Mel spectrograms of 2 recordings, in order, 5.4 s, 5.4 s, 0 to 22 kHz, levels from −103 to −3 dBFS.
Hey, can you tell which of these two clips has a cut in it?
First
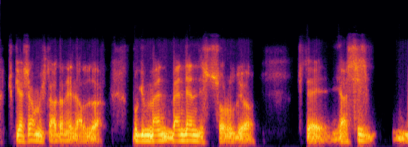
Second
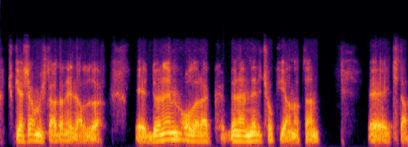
second; 1 cut; at 1.7 s

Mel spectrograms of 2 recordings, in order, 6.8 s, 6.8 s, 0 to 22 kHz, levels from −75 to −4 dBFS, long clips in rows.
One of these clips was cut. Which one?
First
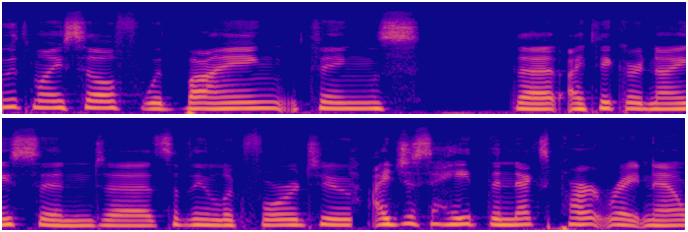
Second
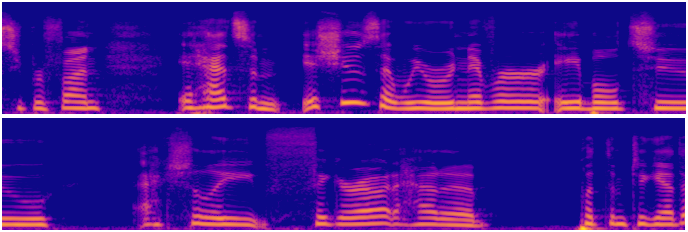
first; 1 cut; at 5.1 s

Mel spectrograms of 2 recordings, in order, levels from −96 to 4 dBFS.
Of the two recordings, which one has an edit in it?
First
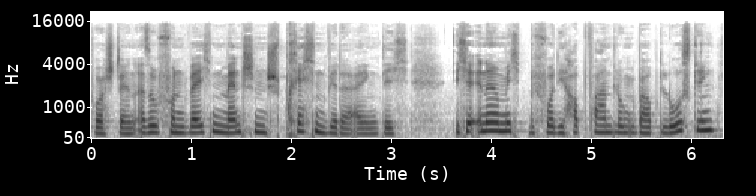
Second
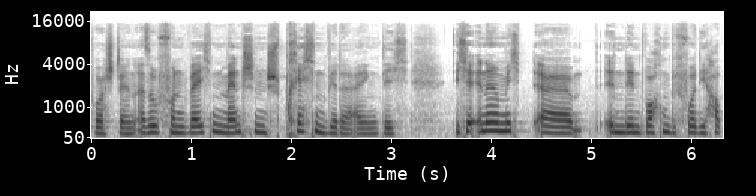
first; 1 cut; at 4.4 s

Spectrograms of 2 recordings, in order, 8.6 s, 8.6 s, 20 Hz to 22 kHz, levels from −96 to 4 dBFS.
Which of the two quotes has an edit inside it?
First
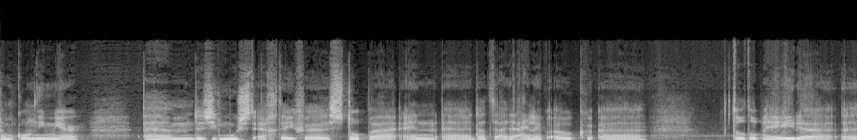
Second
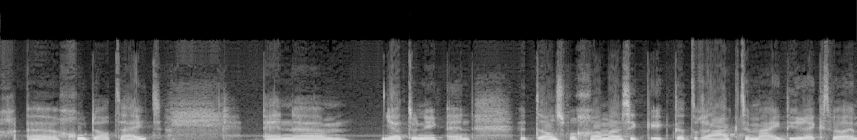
second; 1 cut; at 4.5 s

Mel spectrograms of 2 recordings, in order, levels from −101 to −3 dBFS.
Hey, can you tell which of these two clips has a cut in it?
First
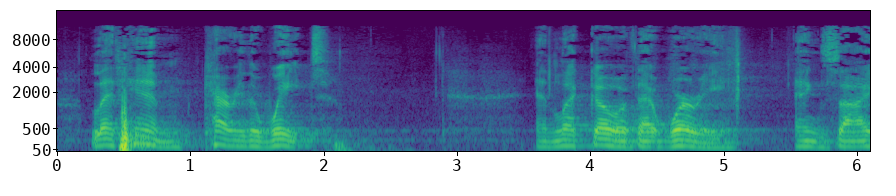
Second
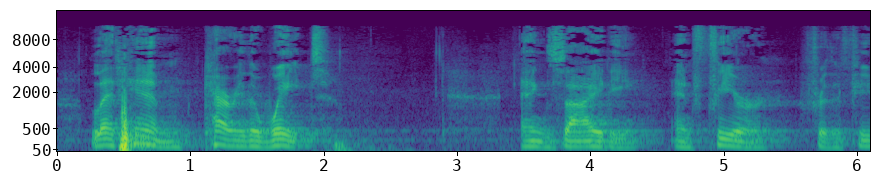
second; 2 cuts; at 3.3 s, 4.5 s

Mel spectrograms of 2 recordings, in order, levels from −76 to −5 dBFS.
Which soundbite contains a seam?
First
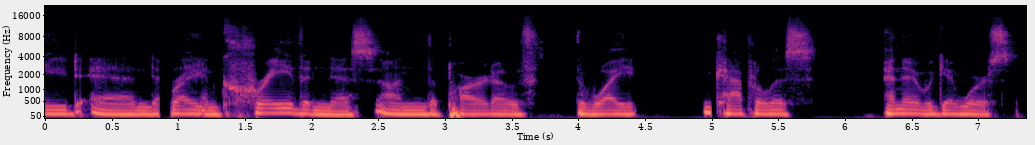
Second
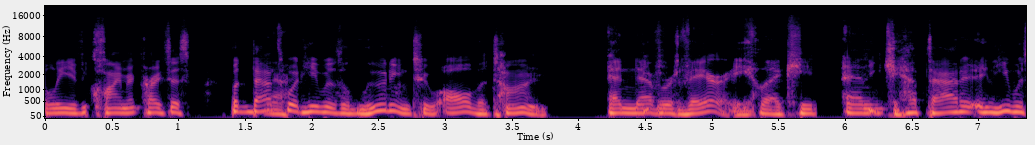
second; 2 cuts; at 4.1 s, 5.8 s

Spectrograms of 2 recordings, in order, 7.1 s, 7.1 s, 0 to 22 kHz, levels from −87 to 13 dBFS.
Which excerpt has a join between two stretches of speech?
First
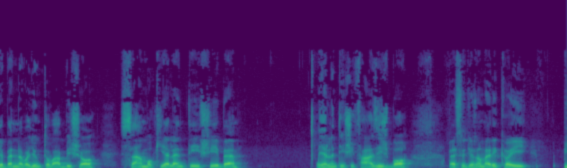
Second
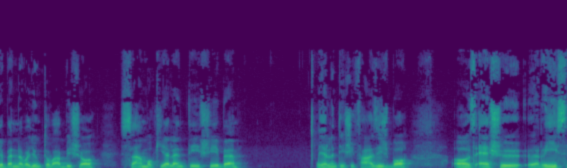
first; 1 cut; at 5.6 s

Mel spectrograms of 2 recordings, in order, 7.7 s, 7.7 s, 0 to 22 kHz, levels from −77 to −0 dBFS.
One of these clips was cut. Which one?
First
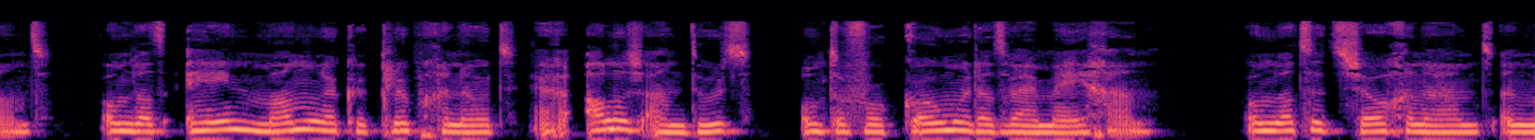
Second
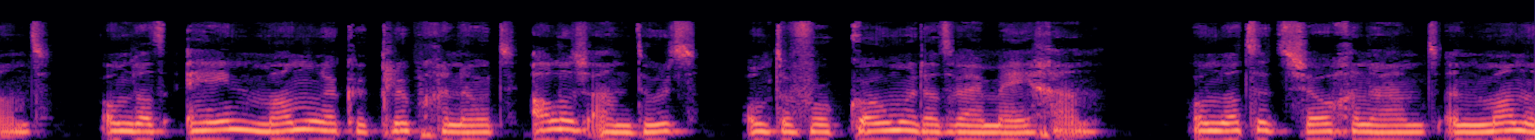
second; 1 cut; at 2.6 s

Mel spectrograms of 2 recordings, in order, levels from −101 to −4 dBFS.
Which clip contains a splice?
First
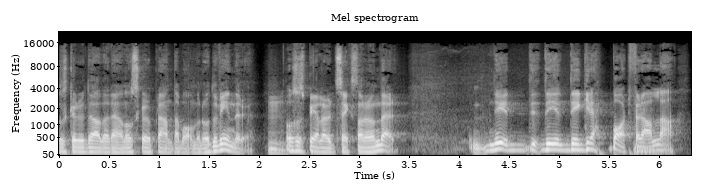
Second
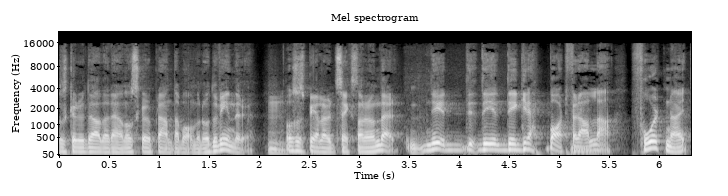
second; 1 cut; at 3.4 s

